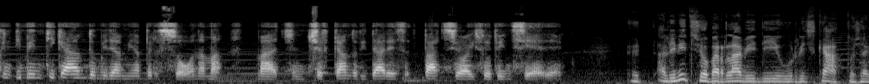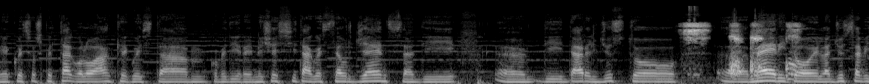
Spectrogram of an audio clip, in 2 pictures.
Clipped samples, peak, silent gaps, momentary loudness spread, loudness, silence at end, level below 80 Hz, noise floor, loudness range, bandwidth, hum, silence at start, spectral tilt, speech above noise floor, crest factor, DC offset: under 0.1%; -2 dBFS; none; 16 LU; -21 LUFS; 0 s; -52 dBFS; -53 dBFS; 10 LU; 16.5 kHz; none; 0 s; -3 dB/octave; 30 dB; 20 dB; under 0.1%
